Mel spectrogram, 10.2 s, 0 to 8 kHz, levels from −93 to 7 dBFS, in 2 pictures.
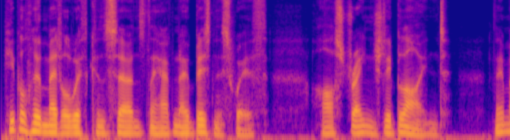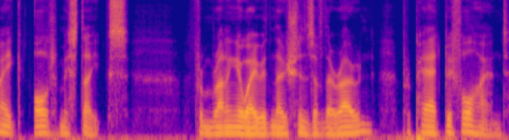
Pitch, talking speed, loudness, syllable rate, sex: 95 Hz, 155 wpm, -20 LUFS, 5.5 syllables/s, male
